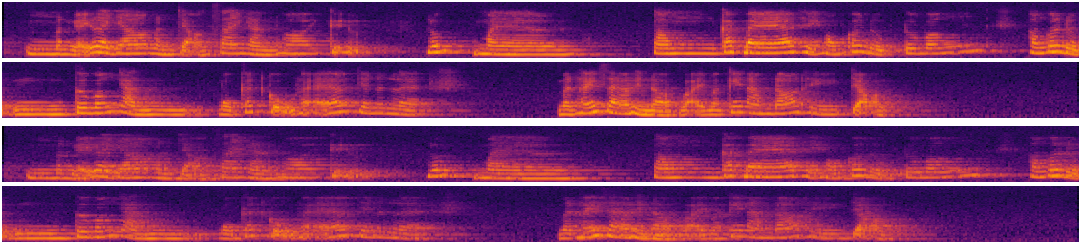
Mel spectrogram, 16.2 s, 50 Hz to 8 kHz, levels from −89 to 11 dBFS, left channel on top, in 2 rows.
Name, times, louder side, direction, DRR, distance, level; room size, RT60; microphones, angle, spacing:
voice 1, 0.2-2.7 3.2-4.3 4.9-7.4 7.7-11.5 12.2-14.7, left 5 dB, 55° left, 8 dB, 0.4 m, -19 dB
6.6 x 3.3 x 4.4 m, 1.1 s
head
